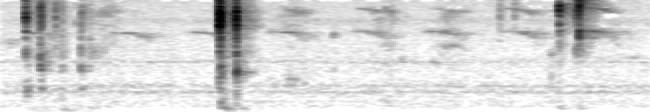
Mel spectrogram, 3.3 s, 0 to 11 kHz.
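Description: Faint computer keyboard typing while renaming 3D models: a few small clusters of light key clicks spaced across a quiet background, with no voices.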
